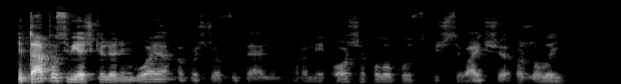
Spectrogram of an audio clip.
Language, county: Lithuanian, Klaipėda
